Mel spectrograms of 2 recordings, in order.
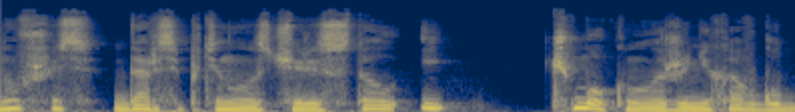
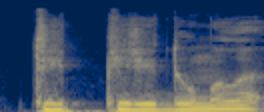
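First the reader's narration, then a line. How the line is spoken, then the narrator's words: Sulky, offended. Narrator (Russian): обиженно насупился жених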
